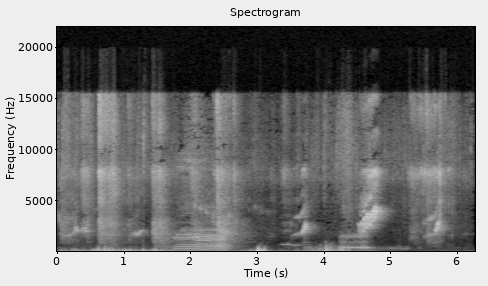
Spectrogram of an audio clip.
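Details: A herd of cattle walking out to graze in a settlement gives short, harmonic moos that slide downward in pitch, over rustling and shuffling noise.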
